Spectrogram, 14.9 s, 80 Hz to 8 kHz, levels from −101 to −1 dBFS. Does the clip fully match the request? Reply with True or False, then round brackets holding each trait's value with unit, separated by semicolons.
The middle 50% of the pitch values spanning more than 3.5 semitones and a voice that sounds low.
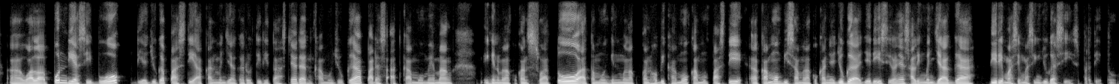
False (2.8 semitones; 120 Hz)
